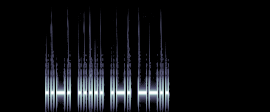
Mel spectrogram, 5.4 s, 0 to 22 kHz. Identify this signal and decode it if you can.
Morse code, heard as a keyed tone, about 21 wpm, 700 Hz. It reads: F5RZ
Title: DXCC-100 Call Signs - 4 Characters - Repeated 3x - 22wpm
